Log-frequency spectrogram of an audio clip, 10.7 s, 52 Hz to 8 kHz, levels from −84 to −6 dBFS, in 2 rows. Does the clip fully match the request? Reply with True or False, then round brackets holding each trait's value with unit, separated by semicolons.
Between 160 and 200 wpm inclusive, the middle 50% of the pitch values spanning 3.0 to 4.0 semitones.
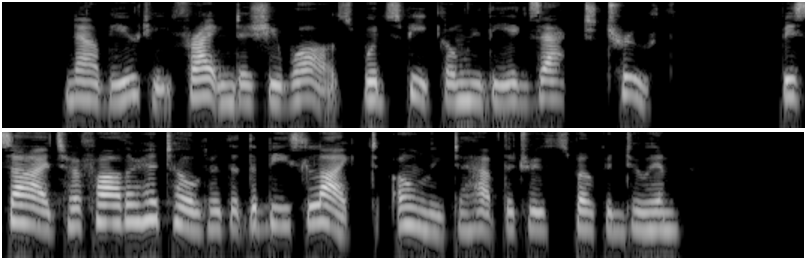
True (170 wpm; 3.5 semitones)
